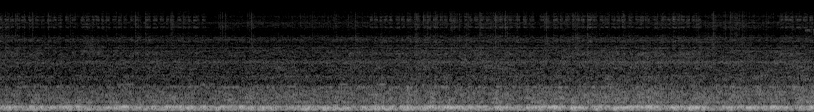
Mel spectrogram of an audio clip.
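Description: Steady low rumble of background noise picked up by an open microphone, with no distinct events.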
